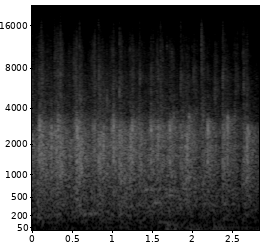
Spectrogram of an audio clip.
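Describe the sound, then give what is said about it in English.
An audience at a band performance applauds steadily, a dense wash of many hands clapping at once with no pauses, holding an even, fairly loud level throughout. “Would you clap for us on the music?”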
